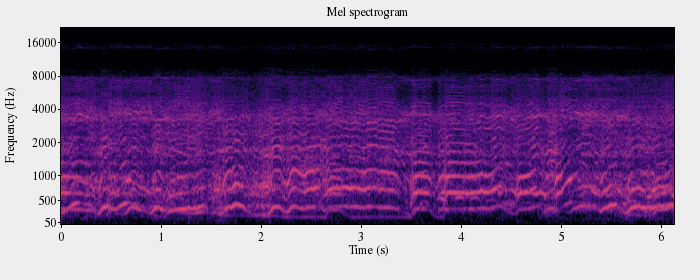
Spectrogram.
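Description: Several small nitro RC car engines, 1/8-scale buggies and trucks, revving up and dropping off again and again as they accelerate and brake through the course, their high pitches overlapping.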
